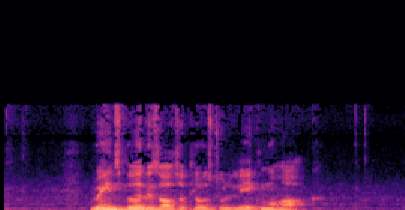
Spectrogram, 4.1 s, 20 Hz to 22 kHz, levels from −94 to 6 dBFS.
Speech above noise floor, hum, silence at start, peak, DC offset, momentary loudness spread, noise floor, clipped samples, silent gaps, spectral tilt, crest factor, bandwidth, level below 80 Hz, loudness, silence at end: 41 dB; none; 0.9 s; -2 dBFS; under 0.1%; 9 LU; -56 dBFS; under 0.1%; none; -7 dB/octave; 16 dB; 11.5 kHz; -48 dBFS; -17 LUFS; 0.9 s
